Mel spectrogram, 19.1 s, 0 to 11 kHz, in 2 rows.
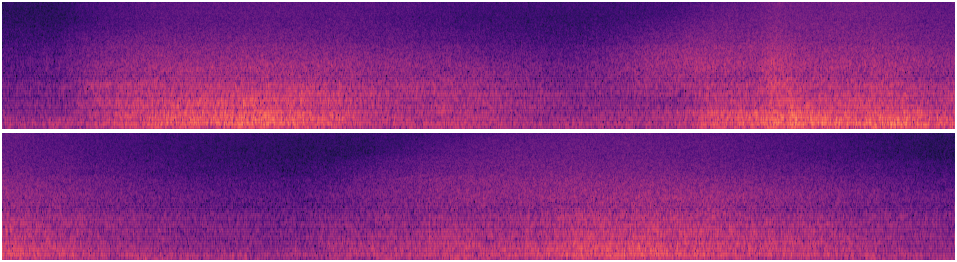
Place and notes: {"title": "大鳥村, Dawu Township - In the beach", "date": "2014-09-05 16:37:00", "description": "Sound of the waves, In the beach, The weather is very hot\nZoom H2n MS +XY", "latitude": "22.39", "longitude": "120.92", "timezone": "Asia/Taipei"}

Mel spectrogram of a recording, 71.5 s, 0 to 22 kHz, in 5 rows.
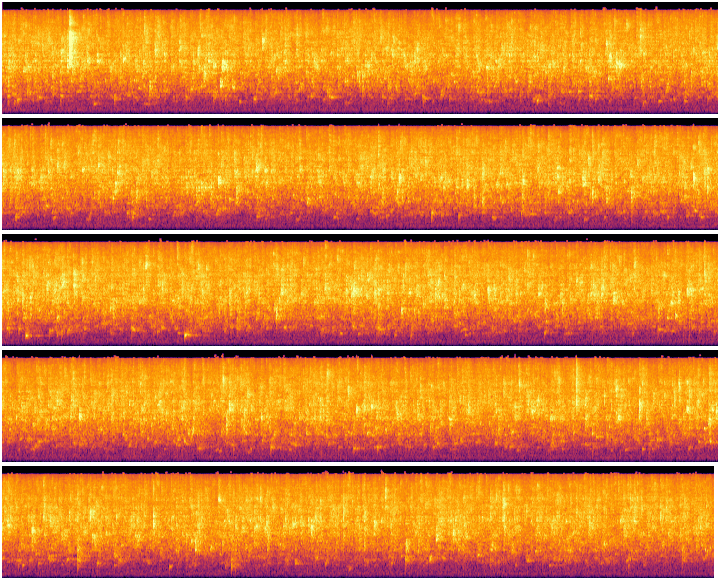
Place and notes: {"title": "Chilcompton, Radstock, Somerset, UK - Stream Culvert", "date": "2016-05-02 12:26:00", "description": "Outflow of stream culvert.Sony PCM-D50", "latitude": "51.25", "longitude": "-2.52", "altitude": "174", "timezone": "Europe/London"}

